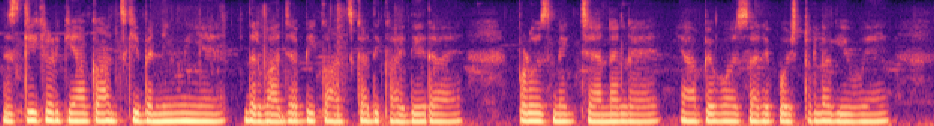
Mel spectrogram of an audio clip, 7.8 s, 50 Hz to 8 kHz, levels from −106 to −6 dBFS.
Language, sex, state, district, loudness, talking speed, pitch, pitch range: Hindi, female, Uttar Pradesh, Lalitpur, -15 LUFS, 215 wpm, 180 Hz, 175-185 Hz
